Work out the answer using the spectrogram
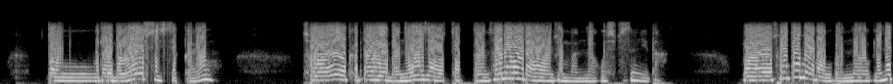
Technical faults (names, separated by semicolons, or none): integer overflow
